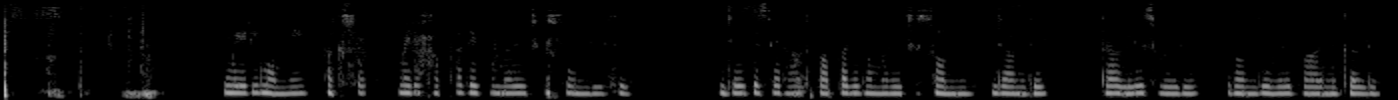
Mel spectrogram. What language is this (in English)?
Punjabi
